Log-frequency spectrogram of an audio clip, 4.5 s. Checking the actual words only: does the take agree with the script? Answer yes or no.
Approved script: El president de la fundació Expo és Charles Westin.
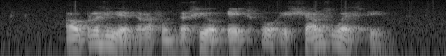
yes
